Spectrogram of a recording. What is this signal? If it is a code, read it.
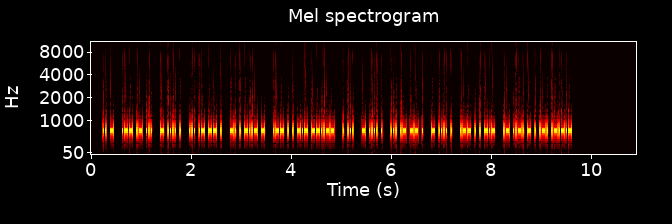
Morse code, heard as a keyed tone, about 52 wpm, 700 Hz. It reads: IT WAS THE SAME NEXT WEEK, ES THE SAME THE WEEK AFTER.
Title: Sentences from Top 500 Words and Abbreviations 50wpm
